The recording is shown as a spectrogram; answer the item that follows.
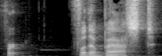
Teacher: for 不被强调，说成 f 加个儿化音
